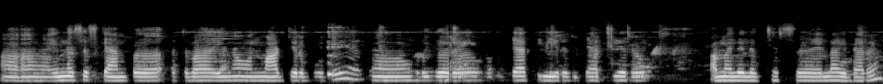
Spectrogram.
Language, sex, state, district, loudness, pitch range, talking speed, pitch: Kannada, female, Karnataka, Belgaum, -16 LUFS, 180-185 Hz, 100 wpm, 180 Hz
